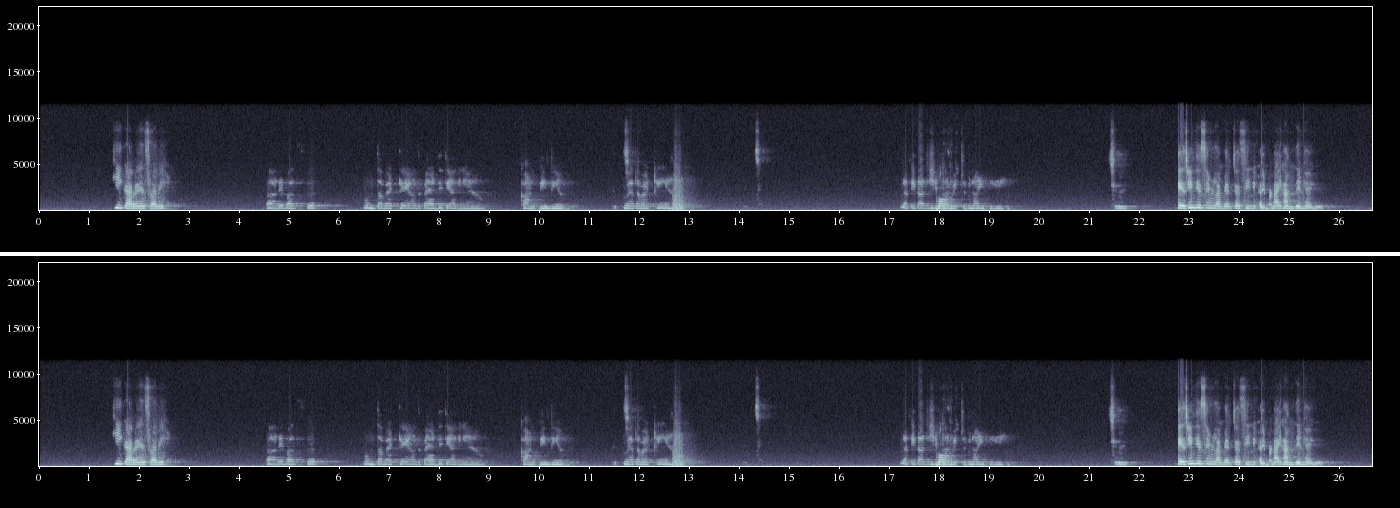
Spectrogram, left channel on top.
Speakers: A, on the right (about 20°); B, on the left (about 45°).
A: ਕੀ ਕਰ ਰਹੇ ਸਾਰੇ
B: ਸਾਰੇ ਬਸ ਹੁਣ ਤਾਂ ਬੈਠੇ ਆ ਦੁਪਹਿਰ ਦੀ ਤਿਆਰੀਆਂ ਆ ਖਾਣ ਪੀਣ ਦੀਆਂ
A: ਅੱਛਾ-ਅੱਛਾ,
B: ਮੈਂ ਤਾਂ ਬੈਠੀ ਹਾਂ
A: ਅੱਛਾ
B: ਅਸੀਂ ਤਾਂ ਅੱਜ ਸ਼ਿਮਲਾ
A: ਹੋਰ
B: ਮਿਰਚ ਬਣਾਈ ਸੀਗੀ
A: ਅੱਛਾ ਟੇ ਹੁੰਦੀ ਸ਼ਿਮਲਾ ਮਿਰਚ ਸੀਨੀ ਬਣਾਏ ਖਾਂਦੇ ਨੀ ਹੈਗੇ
